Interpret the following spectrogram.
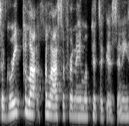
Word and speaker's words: Epictetus: philosopher, and I'm gonna say his name right, Epictetus. It's a Greek philosopher named Epictetus, and he said, we have 2 ears and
